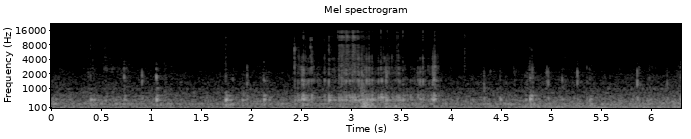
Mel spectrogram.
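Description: Metal whisk working in a glass bowl of eggs while hot milk mixture is ladled in to temper them: faint, irregular light clicks and taps.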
